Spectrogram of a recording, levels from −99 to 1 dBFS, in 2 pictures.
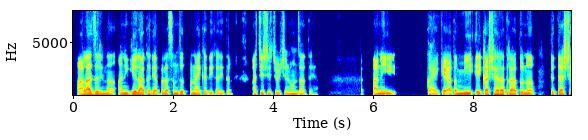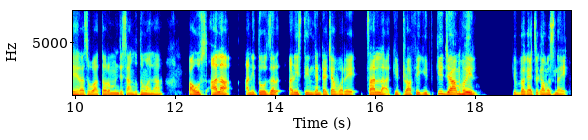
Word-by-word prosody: आला 145 +6 +3
जरी 140 -5 +1
ना 135 +8 -2
आणि 135 0 0
गेला 140 +1 +4
कधी 125 0 -2
आपल्याला 130 +2 -3
समजत 130 +2 -1
पण 145 - -3
नाही 125 -2 0
कधी-कधी 105 -1 -6
तर. 105 - -9 0.5
अशी 125 +1 -3
सिच्युएशन 115 -2 -6
होऊन 115 -3 -2
जाते. 100 -4 -9
अ, 110 - -21 1.2
आणि 115 -1 0 0.7
काय-काय 100 +3 -3
आता 115 +2 -2
मी 125 +5 +3
एका 135 +2 +1
शहरात 130 +2 +2
राहतो 135 +1 0
ना, 135 -1 0 0.4
तर 130 - -1
त्या 135 0 +2
शहराचं 130 0 +1
वातावरण 130 +2 0
म्हणजे 130 -1 0
सांगतो 130 0 -1
तुम्हाला, 125 0 +1 0.6
पाऊस 145 +5 +3
आला 175 +4 +6 0.4
आणि 140 +3 +1
तो 145 -1 +5
जर 155 +3 +3 0.3
2.5-3 150 +1 +1
घंट्याच्यावर 135 -1 0 0.4
चालला 165 -4 +3
की 135 - 0
ट्रॅफिक 135 +2 0
इतकी 135 - -5
जाम 180 +1 +6
होईल 165 - +7 0.8
की 150 - -4
बघायचं 140 +2 0
कामच 135 0 0
नाही. 120 -2 -2
130 Hz, 145 wpm, -23 LUFS, 125-145 Hz, 1.2 s, होईल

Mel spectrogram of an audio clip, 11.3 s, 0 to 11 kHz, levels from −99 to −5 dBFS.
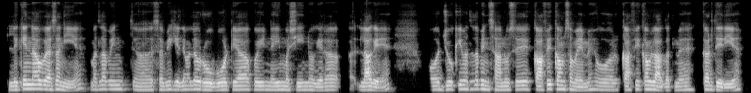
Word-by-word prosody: लेकिन 130 +6 +2
अब 155 0 +6
वैसा 145 +1 +3
नहीं 110 -5 -2
हैं 165 +8 -9
मतलब 145 +2 -4
इन 145 0 -3 0.5
सभी 130 +2 -3
के 135 - +1
लिए 130 - -3
मतलब 140 +1 +1
रोबोट 125 +2 +2
या 130 0 +2
कोई 130 -1 +1
नई 125 -1 -1
मशीन 120 +1 -3
वग़ैरह 120 +1 -1 0.3
अ, - - -12
ला 125 0 +6
गए 115 -3 +2
हैं - - -8 0.6
और 130 0 0
जो 135 - +2
कि 150 - -2
मतलब 150 +1 -2
इंसानों 125 -3 0
से 135 +3 0
काफ़ी 125 +5 +5
कम 145 - +4
समय 115 -4 +1
में 130 +4 -5
और 120 -2 -4
काफ़ी 125 +3 +1
कम 145 - +5
लागत 115 -3 +3
में 125 +2 -5
कर 135 -1 +1
दे 125 -1 +3
रही 105 0 +1
हैं। 125 +6 -4
130 Hz, 215 wpm, -23 LUFS, 120-140 Hz, 0.6 s, अब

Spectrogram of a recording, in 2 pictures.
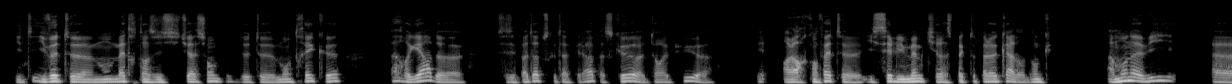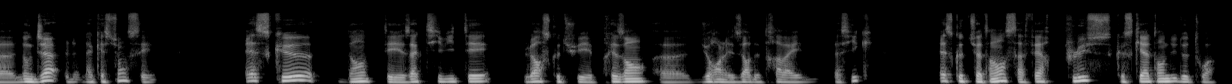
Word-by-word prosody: il 115 - -6
t 110 - -11
il 125 - +1
veut 140 +1 +7
te 125 -3 +2
mon 115 +2 +1
mettre 130 +1 +1
dans 125 - +2
une 115 0 +1
situation 125 +6 -1
de 115 -2 -7
te 110 +1 -8
montrer 120 +6 -1
que: 150 +3 -1 0.5
«Ah, 155 - -3
regarde, 145 +6 +2
heu, 105 -1 -3 0.3
c 110 - -15
c'est 105 - -4
pas 110 +3 -4
top 150 +2 0
ce - - -10
que - - -13
tu - - -8
as 105 - -6
fait 110 - -15
là 145 +4 -2
parce 105 -8 -10
que, 140 - 0
heu, 145 -8 +2
tu 105 - -11
aurais 110 -1 -5
pu, 155 +7 -3
heu» 100 - -6 0.5
mais - - -13
alors 115 -2 +2
qu'en 120 - +1
fait, 135 0 +1
heu, 105 -1 -2
il 115 - -7
sait, 135 +6 +3
lui-même, 130 +2 +6
qu'il 120 - -4
respecte 120 +4 -3
pas 125 - -3
le 130 - +4
cadre. 130 -5 0
Donc 120 -1 -1 0.5
à 120 - -2
mon 165 +7 +7
avis, 165 +3 +2 0.4
heu 100 -2 -2
donc 125 +2 +3
déjà, 175 +5 +4
la 115 0 -12
la 115 - -6
question, 125 +10 -2
c'est: 110 -9 -8 0.9
«Est-ce 160 0 0
que, 180 +1 +5 0.2
dans 125 +4 +2 0.2
tes 110 -1 0
activités, 130 +2 0 0.3
lorsque 130 0 0
tu 115 0 -5
es 105 - -4
présent, 130 +5 +2
heu, 100 0 -9
durant 120 0 0
les 105 +1 -3
heures 115 - 0
de 110 - -6
travail 105 -1 -5 0.2
classiques, 165 - -7 0.6
est-ce 155 0 0
que - - +2
tu 135 0 -2
as - - +7
tendance 140 +4 +4
à 115 - 0
faire 130 +5 -1
plus 180 +4 +2
que 125 - -5
ce 115 - -4
qui - - +1
est - - +8
attendu 135 +2 +3
de 125 -2 +1
toi?» 105 -4 -9
125 Hz, 215 wpm, -25 LUFS, 110-140 Hz, 0.9 s, est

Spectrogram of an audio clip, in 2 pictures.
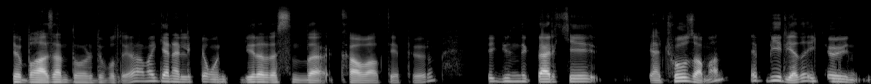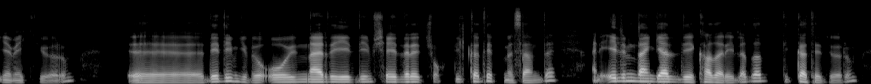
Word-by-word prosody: e, 115 -5 +1
bazen 110 0 +5
4'ü 100 0 -5
buluyor 100 +9 -5
ama 155 +1 -3
genellikle 130 -5 0
12-1 115 -1 -3
arasında 105 -2 +2
kahvaltı 90 -1 +2
yapıyorum. 95 - -9 0.5
Eee, 145 - -2
günlük 140 0 -6
belki, 130 +2 +4 0.5
ya, 100 -1 -1
çoğu 155 - +3
zaman 210 - 0 0.3
ya - - -3
1 180 0 -1
ya 105 0 +4
da - - -1
2 145 0 -6
öğün 125 -6 0
yemek 90 -3 -8
yiyorum. 90 - -9 0.5
Eee, 90 +1 -2
dediğim 140 +3 +1
gibi 110 -5 -5
o 110 +1 +1
öğünlerde 115 +1 +3
yediğim 120 +1 0
şeylere 120 0 +1
çok - - -15
dikkat 130 +5 -3
etmesem 95 -8 -4
de, 180 0 -4 0.3
hani, - - -7
elimden 150 -2 +3
geldiği 120 -4 +4
kadarıyla 105 -4 0
da 150 0 +2 0.2
dikkat 115 - +1
ediyorum 90 - -8
115 Hz, 145 wpm, -25 LUFS, 100-135 Hz, 0.5 s, bazen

